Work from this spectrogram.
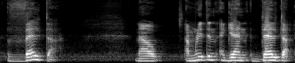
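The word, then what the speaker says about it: δέλτα: But if you see the letter delta, it's pronounced the, as in there and then.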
